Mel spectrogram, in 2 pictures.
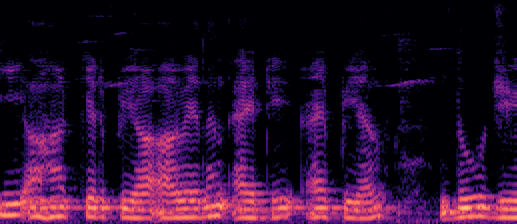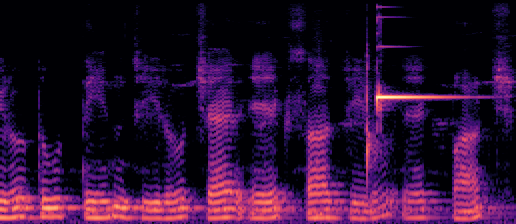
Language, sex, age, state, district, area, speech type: Maithili, male, 30-45, Bihar, Madhubani, rural, read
